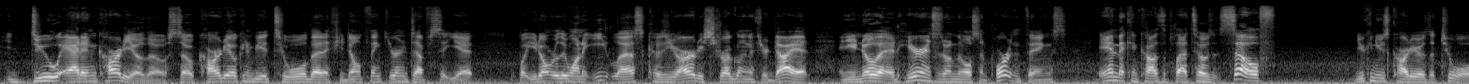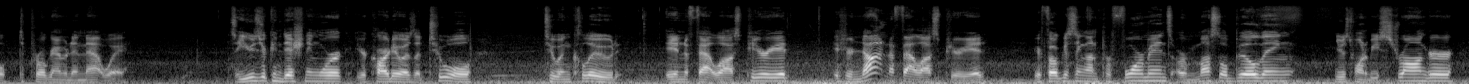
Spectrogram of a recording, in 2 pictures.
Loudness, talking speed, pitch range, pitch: -19 LUFS, 215 wpm, 110-145 Hz, 130 Hz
